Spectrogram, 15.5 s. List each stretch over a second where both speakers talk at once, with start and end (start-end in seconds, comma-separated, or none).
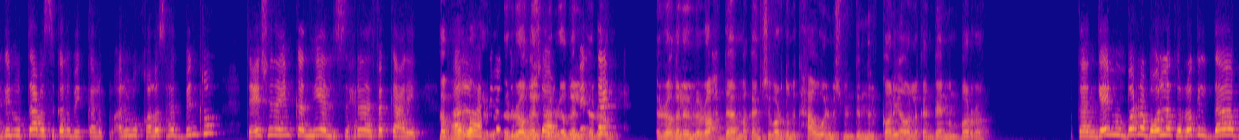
5.6-7.7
